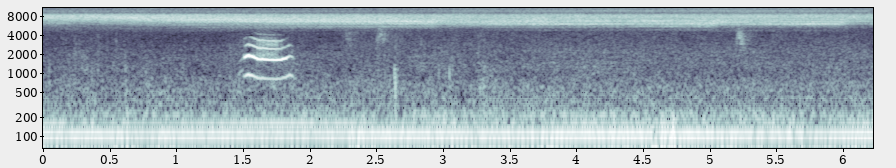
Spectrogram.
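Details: Tuxedo-patterned stray cat on a table overlooking the sea, seeking affection: one short rising-then-falling meow early on, set against a steady high-pitched hiss and a low hum throughout.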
